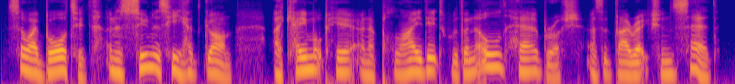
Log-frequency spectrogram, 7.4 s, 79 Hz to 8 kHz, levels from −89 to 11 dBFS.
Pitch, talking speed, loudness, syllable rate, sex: 150 Hz, 210 wpm, -18 LUFS, 4.8 syllables/s, male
